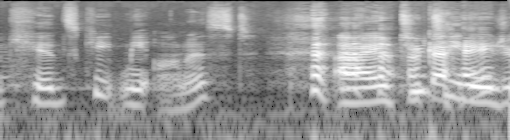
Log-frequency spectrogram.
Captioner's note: laughing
